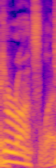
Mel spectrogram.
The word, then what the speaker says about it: Duronslet: Did I say your last name right? – That was close enough. – Say it correctly. – Duronslet. – Duronslet. – Yes, sir. – There you go.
